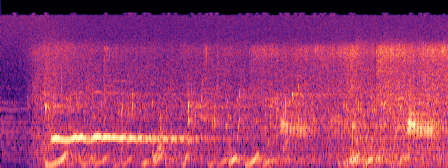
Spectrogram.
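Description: Animated swamp sound effect: a run of bubbling bloops, each rising in pitch, about two a second, with a held wavering eerie note over the first half.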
